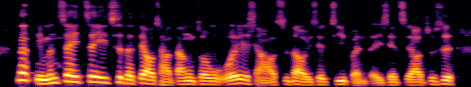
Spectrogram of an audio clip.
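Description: A man talks at a very fast pace, his pitch swinging very widely. The sound is dry with no echo, over a quiet background. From Taiwan. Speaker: talk show host. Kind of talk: interview. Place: home room. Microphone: studio mic.

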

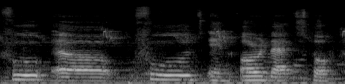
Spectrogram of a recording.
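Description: A woman is speaking, with audible room echo. Faint music plays in the background. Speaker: student vlogger. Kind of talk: casual vlog chat. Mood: friendly and upbeat. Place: home room. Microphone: camera far.

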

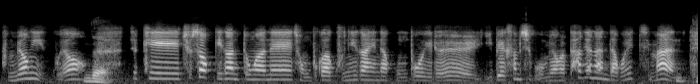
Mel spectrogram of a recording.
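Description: A woman's moderate pace and lively intonation, with hardly any pauses. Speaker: guest, medical policy commentator. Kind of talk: interview answer. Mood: concerned, critical. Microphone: phone line.

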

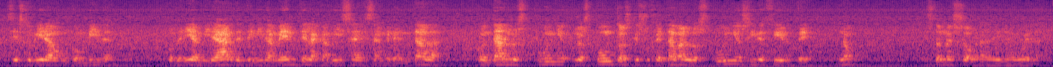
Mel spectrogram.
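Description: There's noticeable background noise as a man talks at a fairly quick pace. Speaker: poet. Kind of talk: poetry reading. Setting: live reading in bookshop. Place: shop. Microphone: camera far.

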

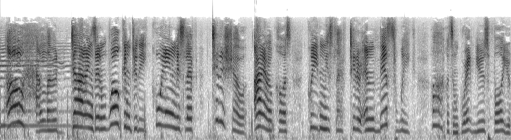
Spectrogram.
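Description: A female-sounding, put-on character voice runs high in pitch at a moderate pace. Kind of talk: comedy show host talk to camera. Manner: camp, theatrical.

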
